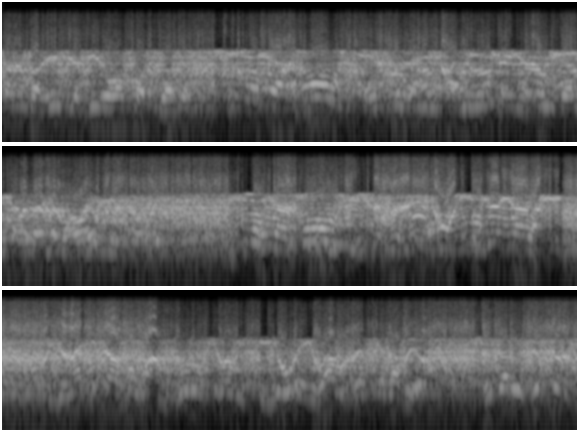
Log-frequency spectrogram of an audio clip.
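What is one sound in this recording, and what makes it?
A man talks through a crackling shortwave radio loudspeaker.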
